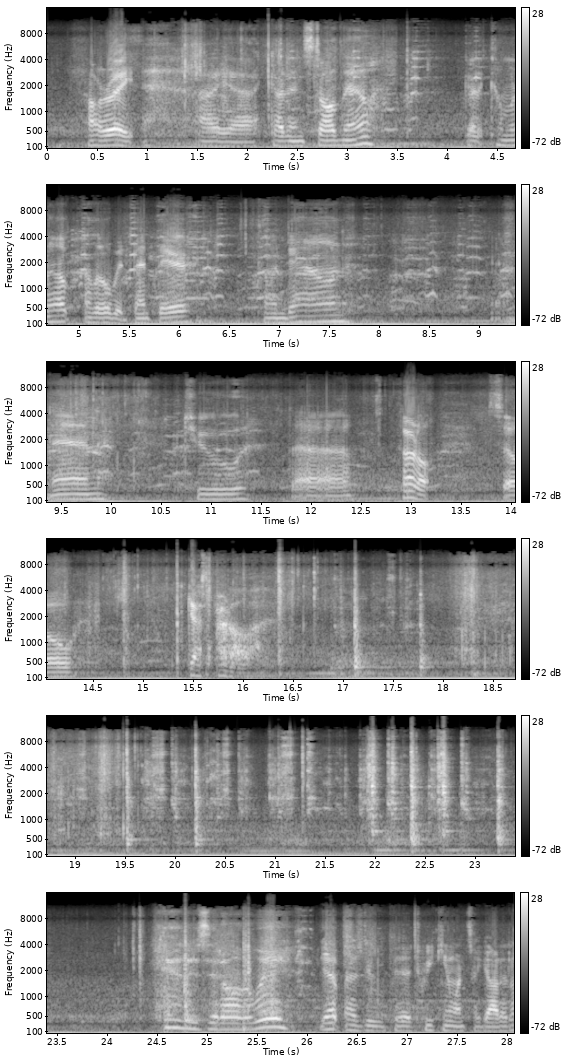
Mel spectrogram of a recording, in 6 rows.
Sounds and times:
Outside, rural or natural: 0.0s - 28.0s
Speech: 1.5s - 3.3s, 4.2s - 6.2s, 6.8s - 7.8s, 9.2s - 10.0s, 10.7s - 13.2s, 13.8s - 14.3s, 15.4s - 16.3s, 24.5s - 28.0s.

